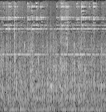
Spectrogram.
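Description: Hooves clip-clop steadily over a constant background rumble, a horse moving at a walking pace for a couple of seconds.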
